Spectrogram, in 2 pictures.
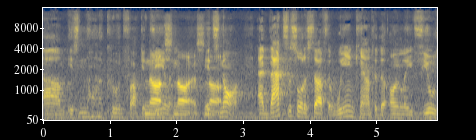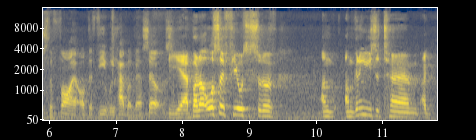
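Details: Adult male speaker; ordinary speech.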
